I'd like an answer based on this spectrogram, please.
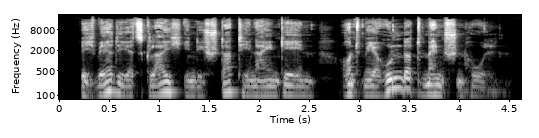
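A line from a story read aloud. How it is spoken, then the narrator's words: Calm voice. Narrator (German): Der Tod sprach mit ruhiger Stimme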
